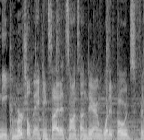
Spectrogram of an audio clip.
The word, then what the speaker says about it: Santander: bank uh santon there that's how you say it santander santander santander we have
